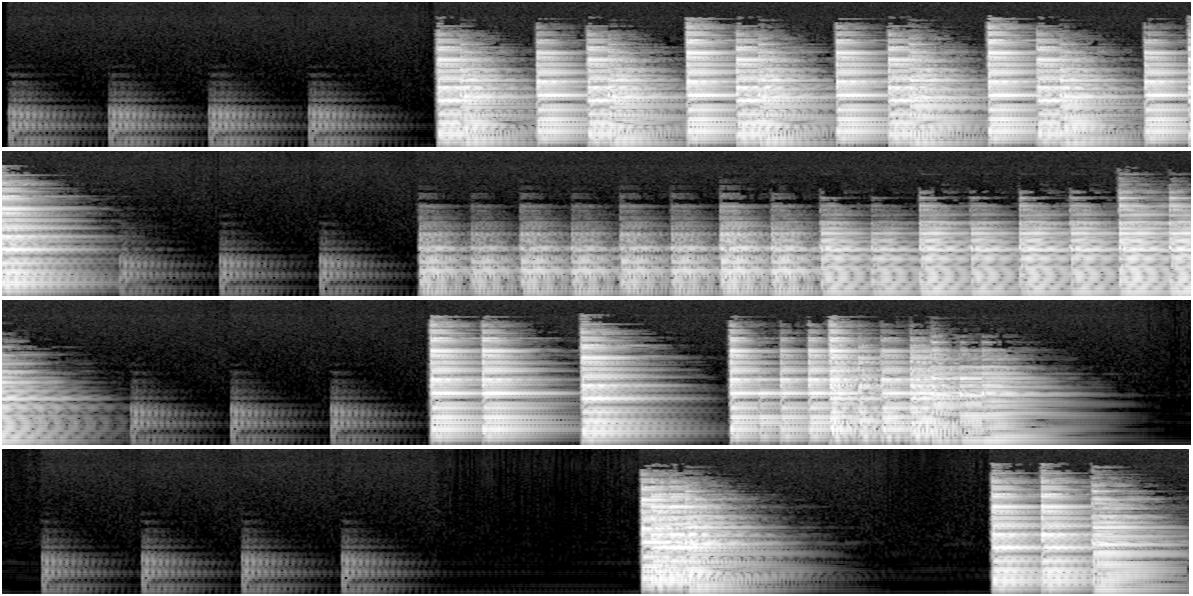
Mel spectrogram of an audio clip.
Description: drum trax tom

